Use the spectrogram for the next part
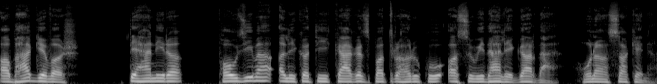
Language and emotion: Nepali, neutral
